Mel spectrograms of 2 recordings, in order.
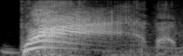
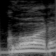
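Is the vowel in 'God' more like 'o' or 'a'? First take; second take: a; o. First: The vowel sounds like an 'a'. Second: The vowel sounds like an 'o'. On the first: "they the O, they turn at A" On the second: "Not God, eh?"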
